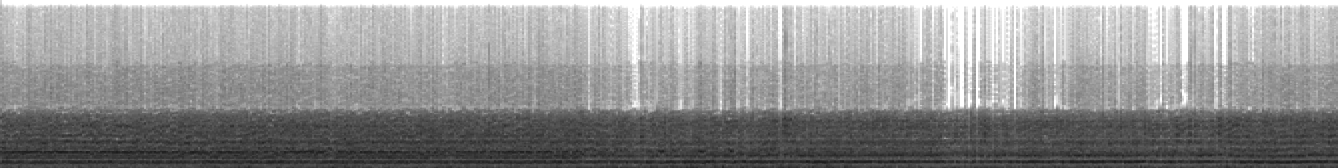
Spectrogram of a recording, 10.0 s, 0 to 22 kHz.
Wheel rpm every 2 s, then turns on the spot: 210, 220, 220, 230, 230.
none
